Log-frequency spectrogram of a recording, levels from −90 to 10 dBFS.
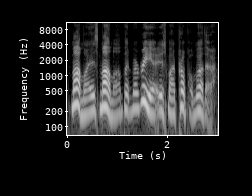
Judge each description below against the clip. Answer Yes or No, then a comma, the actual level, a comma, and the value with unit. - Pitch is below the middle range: No, high, 195 Hz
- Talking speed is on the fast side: No, average, 180 wpm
